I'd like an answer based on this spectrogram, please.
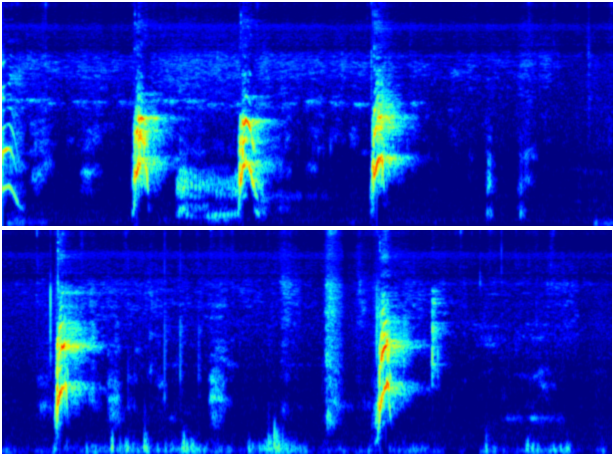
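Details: Domestic dog giving sharp, short barks, three in quick succession, then a pause and two more a few seconds apart, with quiet low rustling and thumping between them.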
